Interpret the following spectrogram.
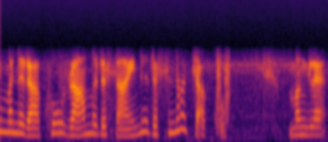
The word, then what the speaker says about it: चाखो: यहाँ जो आप देखेंगे कि ये जो चाशो लिखा हुआ है, ये वास्तव में चाशो नहीं है, ये चाखो है। इसका उच्चारण श न होकर ख होगा। ठीक है।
